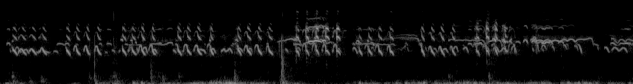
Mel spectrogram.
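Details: At a Hungarian nest box in Tiszalök, five common kestrel young beg as the mother feeds them a mouse, June 27, 2024; repeated short trilled bursts and thin drawn whistles, with occasional knocks and scuffs.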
